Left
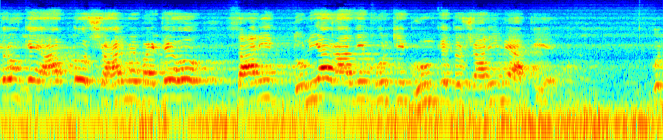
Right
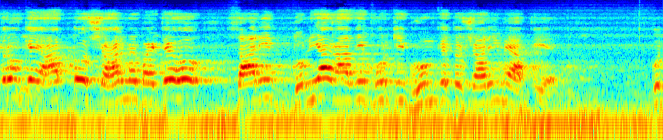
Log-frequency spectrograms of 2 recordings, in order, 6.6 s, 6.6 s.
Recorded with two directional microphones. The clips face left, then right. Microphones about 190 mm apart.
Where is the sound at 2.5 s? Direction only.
55° right (ahead or behind).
